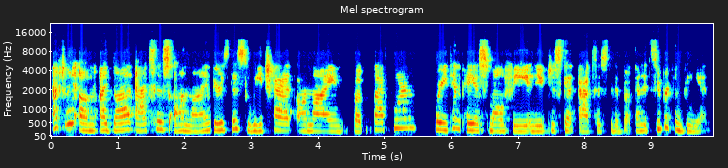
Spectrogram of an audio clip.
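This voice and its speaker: A woman's voice: on the high side, normal speed, few pauses, husky. A woman interviewing a guest, asking questions in a polite, appreciative way.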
